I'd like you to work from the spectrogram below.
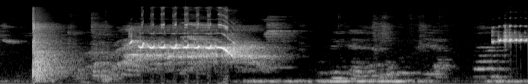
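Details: Common iora (sirtu) in varied song. A sharp click is followed by a long, rapidly pulsing whistle that drops at its close, then scattered soft notes and the start of another high whistle, over faint low music.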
